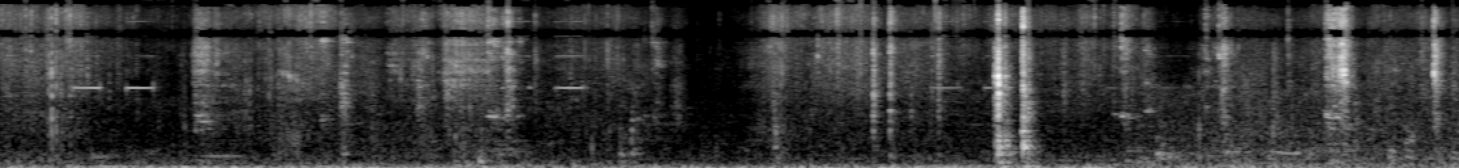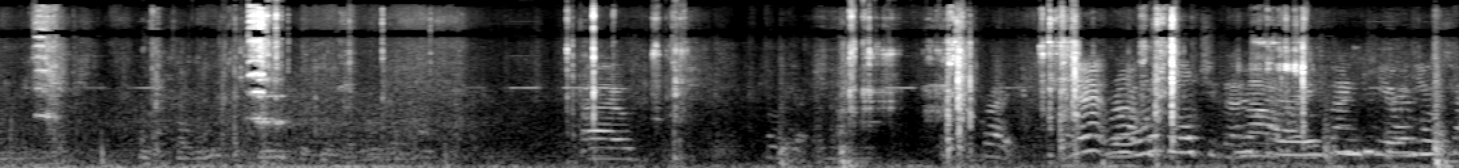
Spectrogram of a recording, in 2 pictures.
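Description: Clothes being handled on a shop rail: wooden hangers click and slide along the rail and fabric rustles. Sharp clicks are scattered throughout, more of them in the last few seconds, over a low steady hum.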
